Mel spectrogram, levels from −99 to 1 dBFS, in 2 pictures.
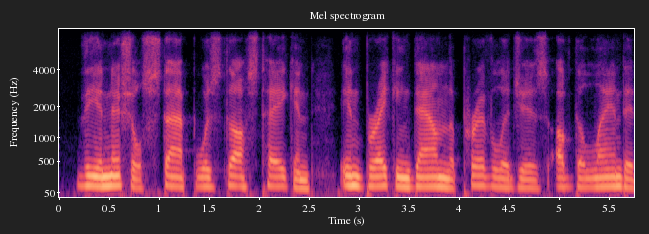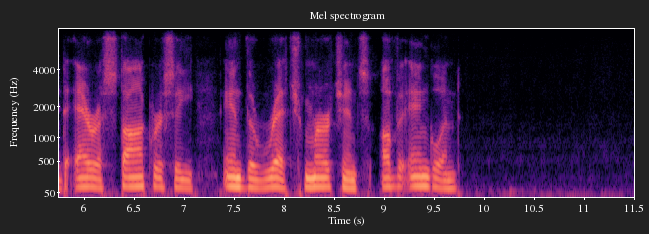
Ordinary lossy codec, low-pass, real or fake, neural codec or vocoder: Opus, 16 kbps; 7.2 kHz; fake; codec, 16 kHz, 16 kbps, FunCodec, trained on LibriTTS, 50 frames a second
